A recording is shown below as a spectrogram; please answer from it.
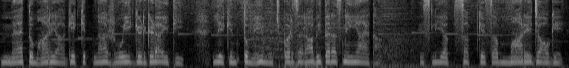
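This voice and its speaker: A woman's voice: lowish voice, steady tone, measured pace, vocal fry, warm tone, breathy edge, soft background music, heavily acted. A woman voicing a vengeful, sorrowful witch ghost in a horror story, with a dramatic, threatening delivery. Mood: vengeful anger. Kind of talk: Hindi horror story voice acting.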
